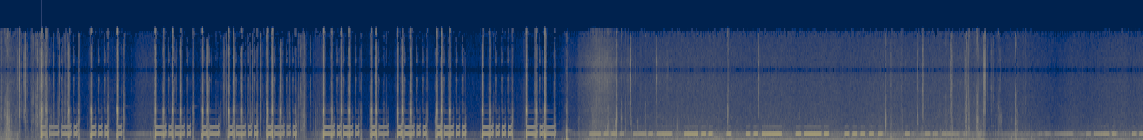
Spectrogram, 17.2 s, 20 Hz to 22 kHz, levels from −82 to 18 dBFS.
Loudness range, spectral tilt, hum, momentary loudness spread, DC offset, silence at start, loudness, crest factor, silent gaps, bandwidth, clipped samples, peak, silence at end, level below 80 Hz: 4 LU; -3 dB/octave; none; 9 LU; under 0.1%; 0 s; -23 LUFS; 24 dB; none; 17.5 kHz; under 0.1%; 0 dBFS; 0 s; -40 dBFS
